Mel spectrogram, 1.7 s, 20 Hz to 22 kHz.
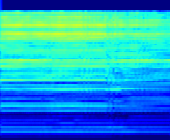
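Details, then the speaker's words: Magnetic ballast in a Mazda Esthelux 400 luminaire with a worn BF 250 lamp: loud, steady mains buzz with a hard humming edge that eases slightly during warm-up; it goes nearly silent once the lamp is at full output. "Donc ça fait quand même vachement beaucoup de bruit. Mais dès que la lampe elle est à fond, ça se calme et on n'entend quasiment plus rien."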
